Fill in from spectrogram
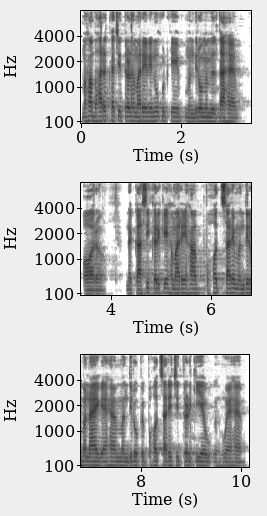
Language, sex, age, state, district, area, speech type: Hindi, male, 18-30, Uttar Pradesh, Varanasi, rural, spontaneous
